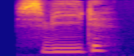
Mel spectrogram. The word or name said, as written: suite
